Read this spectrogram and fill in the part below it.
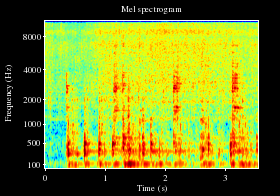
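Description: Homemade vadagam and about ten garlic cloves fry in a pan for radish sambar, a steady close sizzle broken by repeated scraping stirs, with no talk.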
